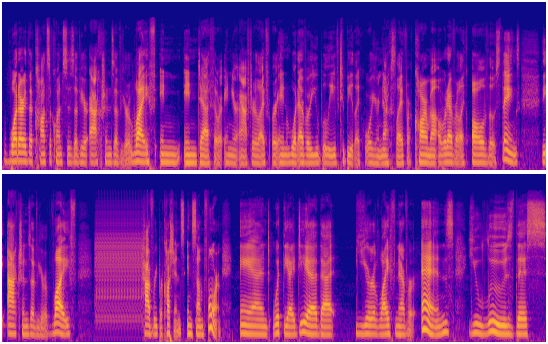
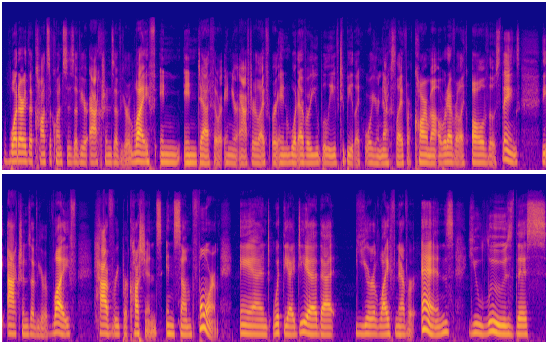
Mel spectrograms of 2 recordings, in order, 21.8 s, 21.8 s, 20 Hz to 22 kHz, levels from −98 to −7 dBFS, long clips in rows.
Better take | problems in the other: second | audio freezing; at 13 s for 1 s

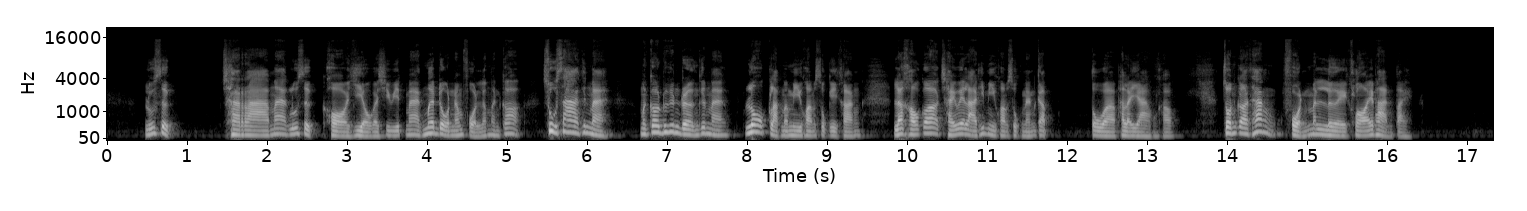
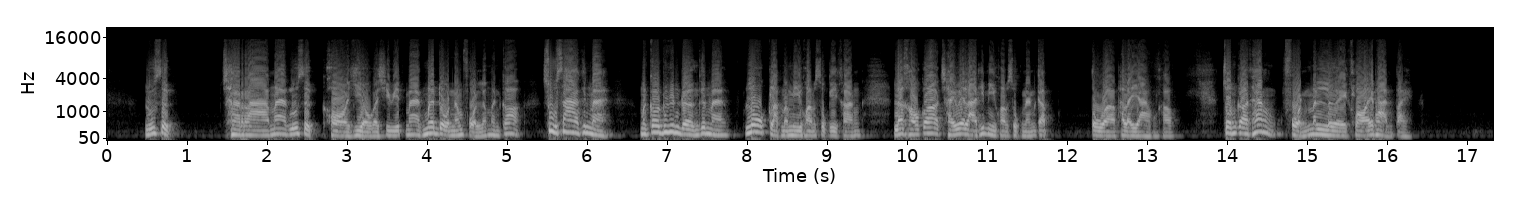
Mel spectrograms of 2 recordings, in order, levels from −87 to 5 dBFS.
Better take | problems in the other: first | distortion; heavy; 11% of the sound clipped

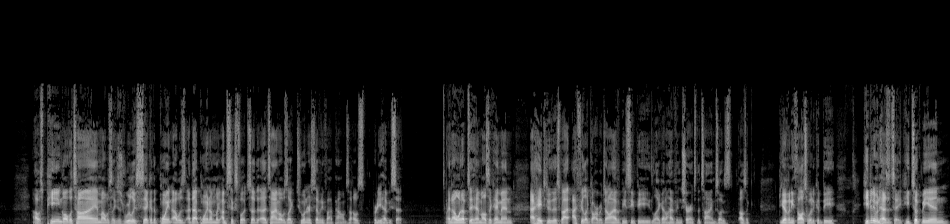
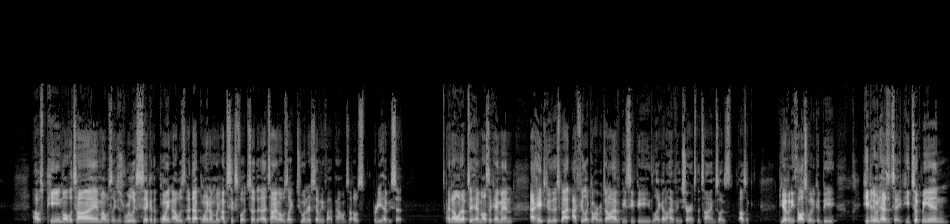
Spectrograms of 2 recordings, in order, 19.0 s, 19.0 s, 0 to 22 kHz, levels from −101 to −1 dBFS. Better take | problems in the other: first | thin; very; fading below 650 Hz

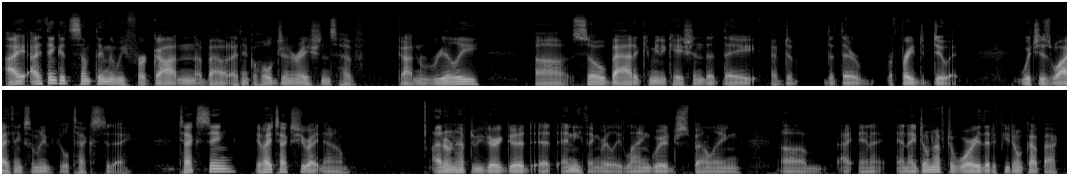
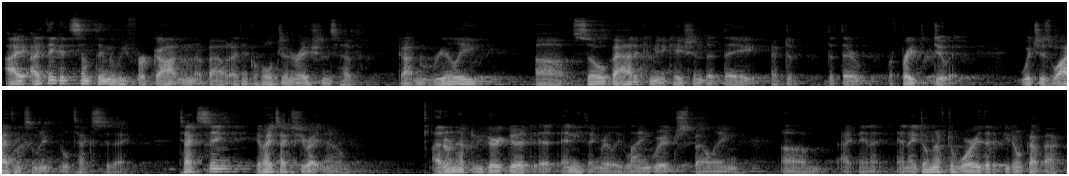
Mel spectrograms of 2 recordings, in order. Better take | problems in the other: first | room echo; slight; dies away in 1.4 s // off-mic speech; somewhat distant

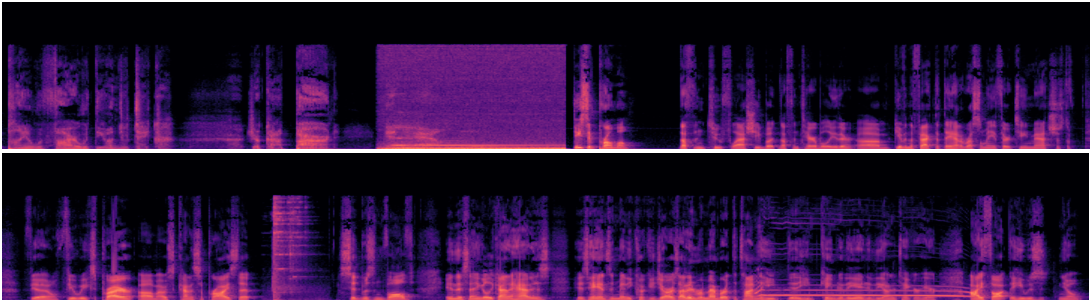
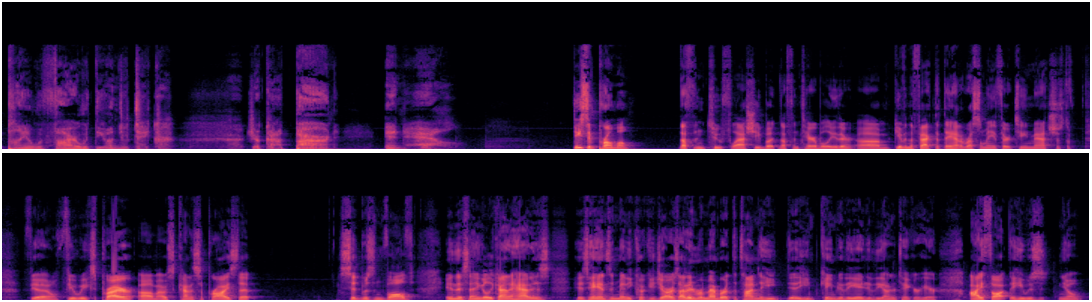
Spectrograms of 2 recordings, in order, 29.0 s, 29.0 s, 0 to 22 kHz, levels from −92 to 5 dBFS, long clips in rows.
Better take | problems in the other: second | doorbell; loud; from 5 to 7.5 s; peak 5 dB above the speech // jangling keys; noticeable; at 18 s; peak 2 dB below the speech // dog barking; noticeable; from 25 to 28 s; peak 3 dB below the speech

